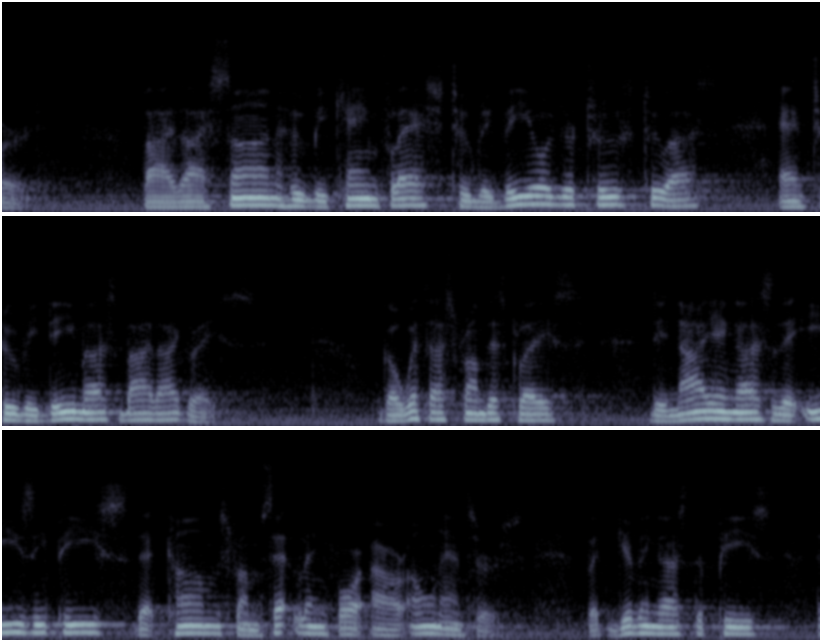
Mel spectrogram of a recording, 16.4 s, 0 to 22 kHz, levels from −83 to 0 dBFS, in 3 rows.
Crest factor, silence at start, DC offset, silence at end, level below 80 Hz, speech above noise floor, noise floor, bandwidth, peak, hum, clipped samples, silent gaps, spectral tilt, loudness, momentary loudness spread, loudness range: 16 dB; 0 s; under 0.1%; 0.05 s; -58 dBFS; 22 dB; -54 dBFS; 7.2 kHz; -18 dBFS; none; under 0.1%; none; -10 dB/octave; -33 LUFS; 13 LU; 4 LU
